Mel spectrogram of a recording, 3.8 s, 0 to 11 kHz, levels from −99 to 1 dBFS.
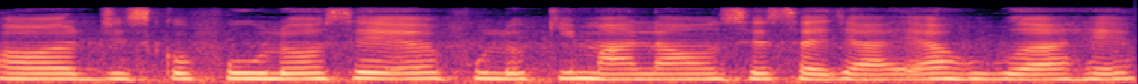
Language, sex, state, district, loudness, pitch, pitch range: Hindi, female, Chhattisgarh, Bilaspur, -13 LUFS, 220 Hz, 210-225 Hz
